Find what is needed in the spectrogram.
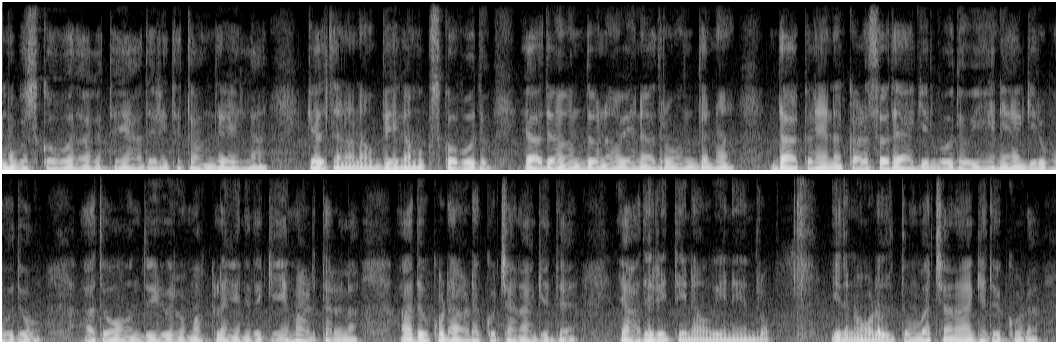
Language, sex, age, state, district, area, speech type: Kannada, male, 18-30, Karnataka, Davanagere, rural, spontaneous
